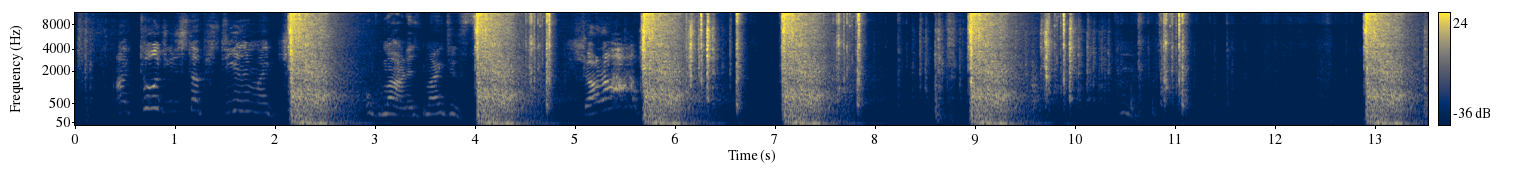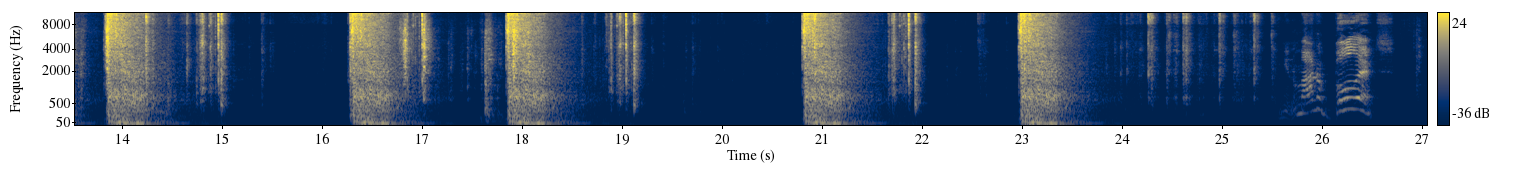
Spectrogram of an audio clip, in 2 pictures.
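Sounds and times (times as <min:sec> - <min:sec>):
echoing gunshots: 0:02.1 - 0:03.0, 0:04.0 - 0:05.0, 0:05.7 - 0:08.1, 0:08.9 - 0:10.0, 0:12.9 - 0:14.8, 0:16.3 - 0:17.2, 0:17.8 - 0:19.1, 0:20.8 - 0:22.0, 0:23.0 - 0:23.9.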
